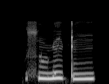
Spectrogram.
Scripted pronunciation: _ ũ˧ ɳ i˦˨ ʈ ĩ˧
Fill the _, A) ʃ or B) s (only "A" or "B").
B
